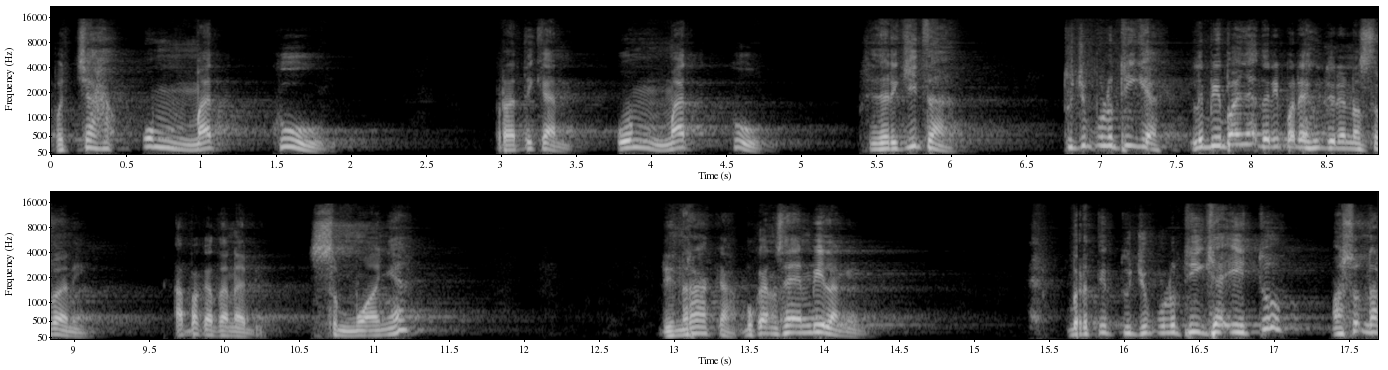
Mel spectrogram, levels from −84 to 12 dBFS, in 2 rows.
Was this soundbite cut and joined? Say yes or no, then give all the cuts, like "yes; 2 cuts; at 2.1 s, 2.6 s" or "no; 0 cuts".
no; 0 cuts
